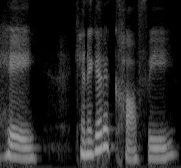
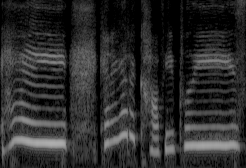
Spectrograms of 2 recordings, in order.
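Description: First: It is said in a plain, lower pitch. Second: It is said in a raised, polite pitch.

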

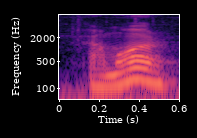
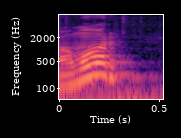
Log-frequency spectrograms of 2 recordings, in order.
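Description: First: It is said at a normal, soft volume. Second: It is said loudly, calling out.

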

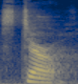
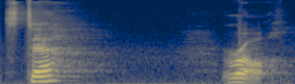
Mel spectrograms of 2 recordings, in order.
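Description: First: It is said smoothly at natural speed. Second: It is said slowly in two separate parts. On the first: "自然な速度で発音しましょう" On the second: "最初にste を発音して、その後ろに今練習したR とL の音移動roll をくっつけていきますね"

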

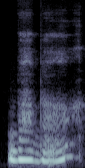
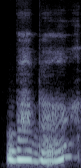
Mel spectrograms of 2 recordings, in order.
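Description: First: The name is pronounced with a French accent. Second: The same.

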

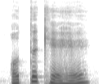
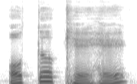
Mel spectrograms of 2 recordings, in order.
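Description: First: It is said at a faster pace. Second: It is said at a slower pace.

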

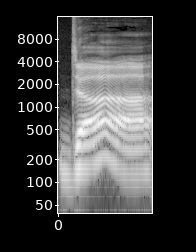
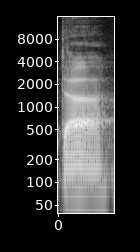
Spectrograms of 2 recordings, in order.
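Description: First: It is said in an exaggerated, comical way. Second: It is said casually, tossed away.

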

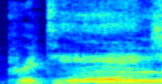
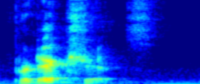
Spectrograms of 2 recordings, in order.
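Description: First: It is said in an eerie, mystical fortune-teller voice. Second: It is said in a flat, mechanical robot voice. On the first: "Or maybe it would sound all psychically like" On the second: "Like a robot saying"

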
